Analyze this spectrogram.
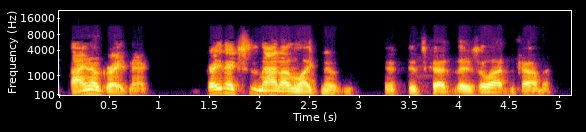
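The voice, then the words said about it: Boston accent. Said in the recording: “your accent is like if Fenway Park became a human being... if the duck tours could talk... when you start talking about your childhood, it comes out a little more”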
